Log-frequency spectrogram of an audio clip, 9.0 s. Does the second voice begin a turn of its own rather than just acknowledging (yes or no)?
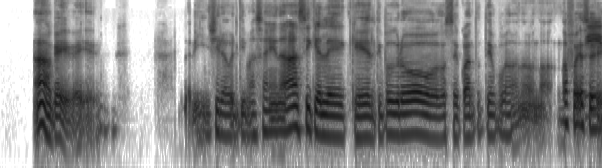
yes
